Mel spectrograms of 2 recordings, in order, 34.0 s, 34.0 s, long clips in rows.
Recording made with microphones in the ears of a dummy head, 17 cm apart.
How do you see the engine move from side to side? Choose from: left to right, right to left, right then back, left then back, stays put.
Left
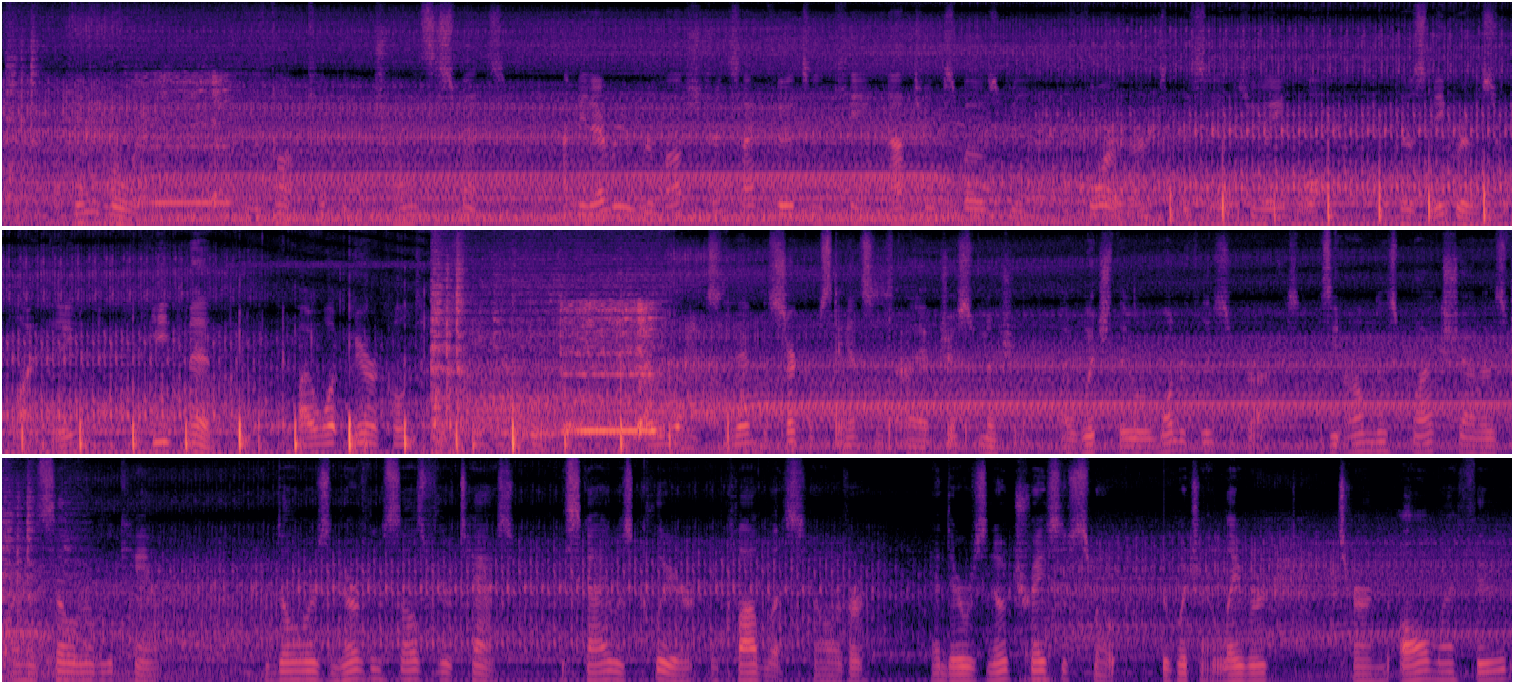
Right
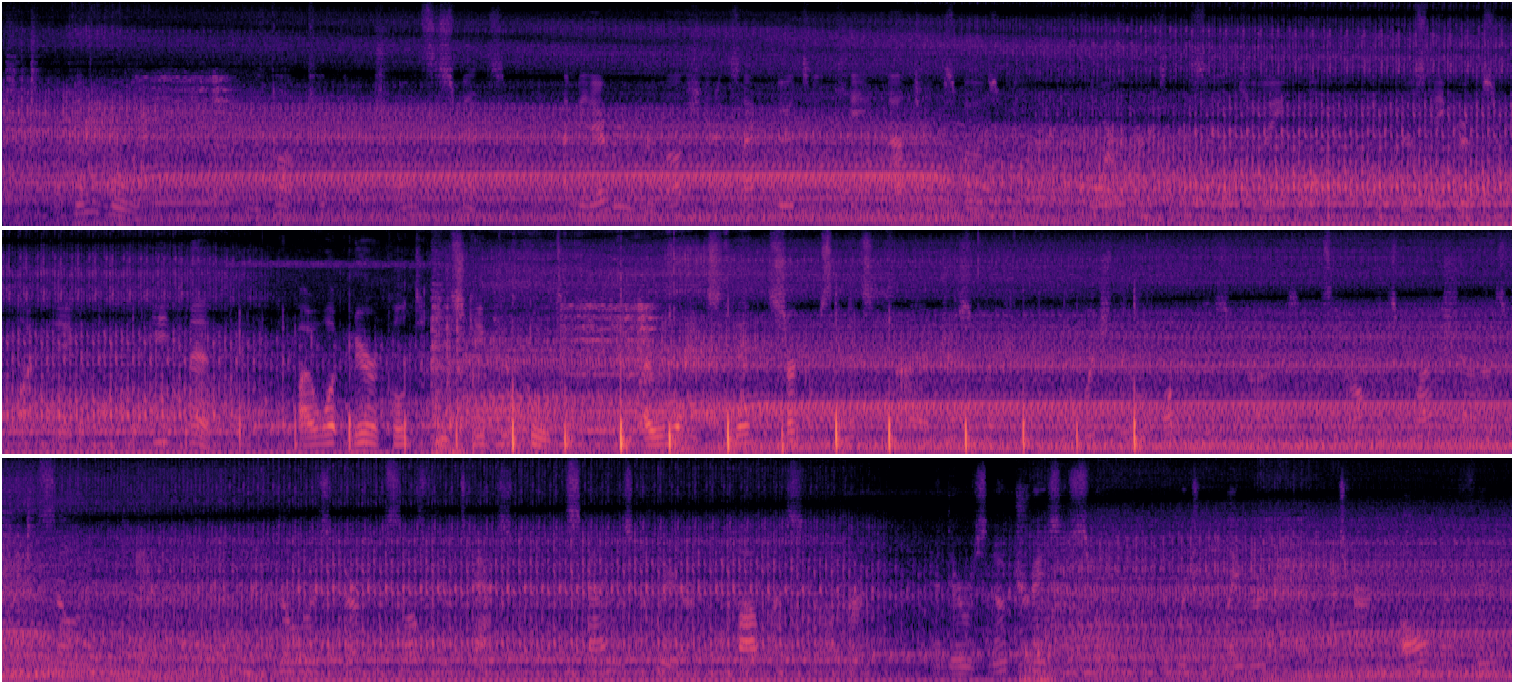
left to right.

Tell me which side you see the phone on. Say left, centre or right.
left.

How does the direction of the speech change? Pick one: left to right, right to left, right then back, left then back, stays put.
right then back.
